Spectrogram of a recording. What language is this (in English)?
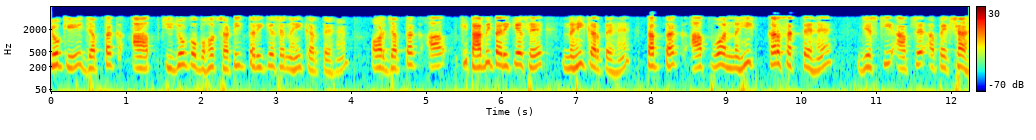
Hindi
